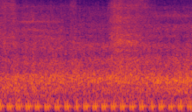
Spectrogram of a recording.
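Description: A big, heavy motorcycle rumbling close by at low speed on a London street while it is eased through a turn, its deep engine pulsing steadily and loudly.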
